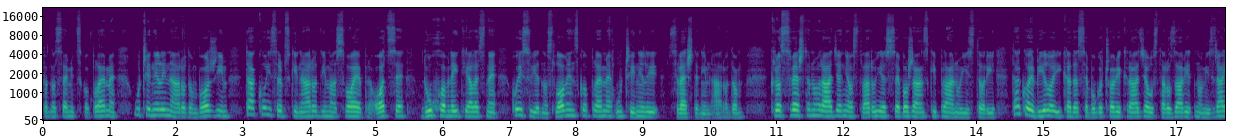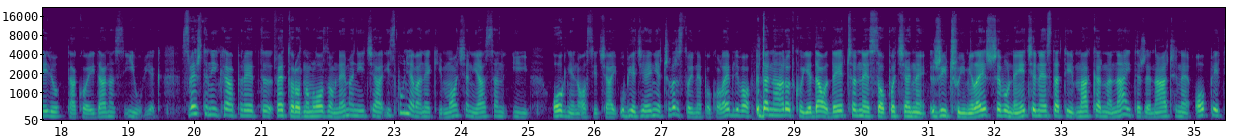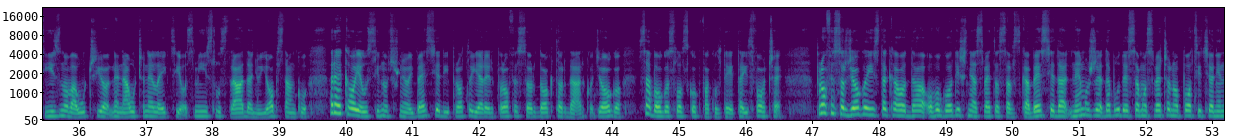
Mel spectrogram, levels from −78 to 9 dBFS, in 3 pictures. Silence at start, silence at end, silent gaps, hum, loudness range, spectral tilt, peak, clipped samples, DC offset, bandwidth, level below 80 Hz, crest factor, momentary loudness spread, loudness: 0 s; 0 s; none; none; 7 LU; -5.5 dB/octave; 0 dBFS; under 0.1%; under 0.1%; 19.5 kHz; -78 dBFS; 20 dB; 12 LU; -21 LUFS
